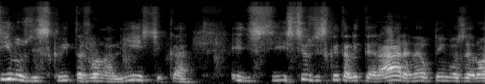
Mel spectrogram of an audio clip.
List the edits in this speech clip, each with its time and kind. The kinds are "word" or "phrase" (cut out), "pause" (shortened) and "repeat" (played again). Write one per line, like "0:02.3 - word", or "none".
0:02.3 - word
